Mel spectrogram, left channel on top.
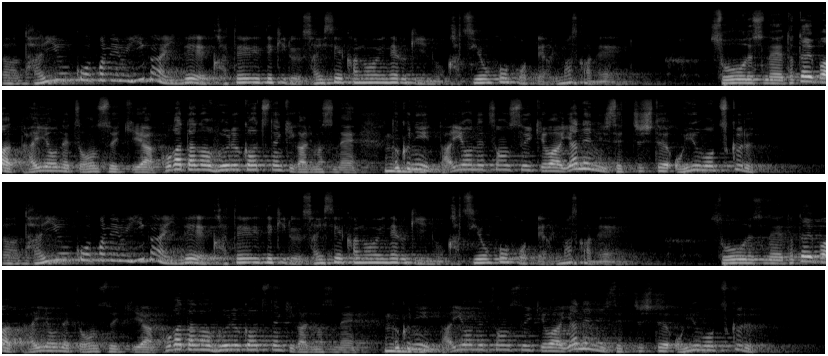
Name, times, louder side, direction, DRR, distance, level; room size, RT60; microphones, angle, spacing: voice 1, 0.0-6.3 12.1-12.5, equal, 5° left, 7 dB, 1.8 m, -32 dB
voice 2, 7.1-15.8, left 2 dB, 55° left, 11 dB, 1.3 m, -30 dB
29.0 x 18.0 x 9.5 m, 1.5 s
head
